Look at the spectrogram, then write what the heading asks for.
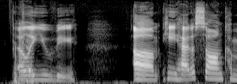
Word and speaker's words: Lauv: So I think the singer's name is pronounced Lauv. Okay. Lauv.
